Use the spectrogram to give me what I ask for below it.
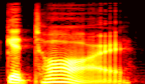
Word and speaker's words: guitar: 第六个字 guitar 名词吉他，这个字要小心，它的发音是 guitar，重音在后面，而且不要忘了 tar 要稍微卷一下舌。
